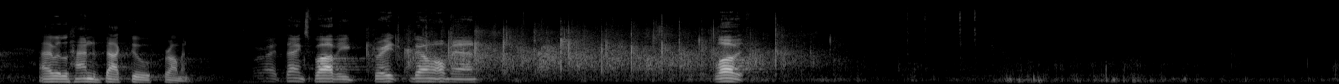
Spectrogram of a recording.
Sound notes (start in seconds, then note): 5.7 applause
